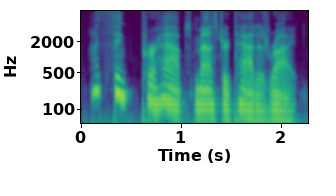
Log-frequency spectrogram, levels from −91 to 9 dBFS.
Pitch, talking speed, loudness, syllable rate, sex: 125 Hz, 185 wpm, -18 LUFS, 4.5 syllables/s, male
